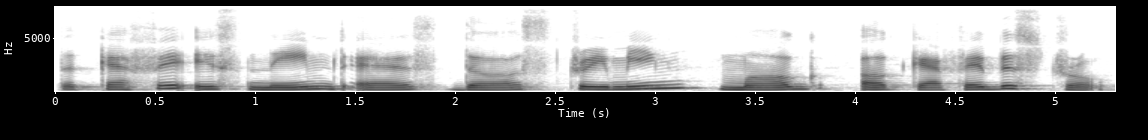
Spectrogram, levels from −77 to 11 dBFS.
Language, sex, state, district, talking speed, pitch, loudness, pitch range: English, female, Assam, Kamrup Metropolitan, 125 wpm, 215 Hz, -15 LUFS, 200-235 Hz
